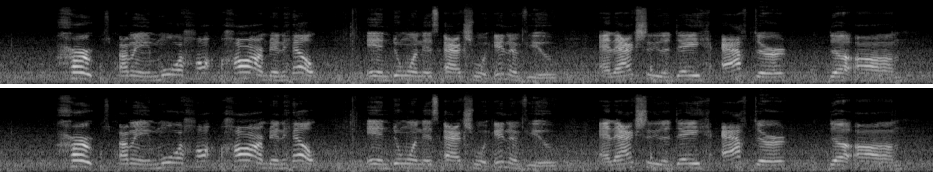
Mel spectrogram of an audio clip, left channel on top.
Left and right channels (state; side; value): normal; both; correlation 0.45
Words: harm than help in doing this actual interview. And actually the day after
